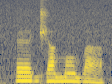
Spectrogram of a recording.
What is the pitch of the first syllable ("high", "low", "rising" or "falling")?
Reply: high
